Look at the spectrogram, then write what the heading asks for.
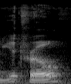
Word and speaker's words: Yitro: This is Shishi, the sixth reading of our weekly Torah portion of Yitro, or Yisro, depending on your pronunciation.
